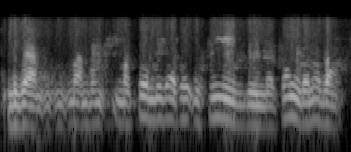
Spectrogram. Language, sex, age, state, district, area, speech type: Manipuri, male, 60+, Manipur, Imphal East, rural, conversation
